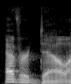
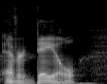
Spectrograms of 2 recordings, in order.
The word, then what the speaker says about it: Everdell: Again, the name is Everdell. I'm not mispronouncing it. It's not Everdale. E-V-E-R-D-E-L-L, like Farmer in the Dell.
